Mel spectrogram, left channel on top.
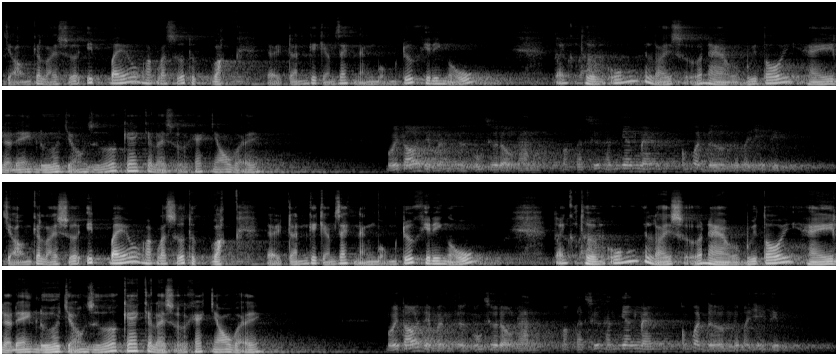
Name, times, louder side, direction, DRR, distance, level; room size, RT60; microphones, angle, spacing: voice 1, 0.0-4.8 5.1-11.0, right 5 dB, 80° right, 17 dB, 0.4 m, -24 dB
voice 2, 5.5-6.0 12.2-16.1, right 2 dB, 60° right, 4 dB, 1.5 m, -33 dB
20.0 x 6.8 x 9.6 m, 2.7 s
head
